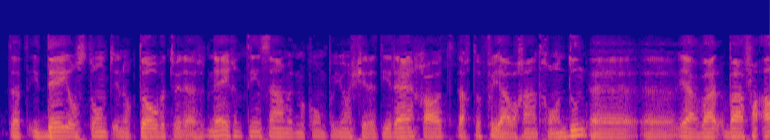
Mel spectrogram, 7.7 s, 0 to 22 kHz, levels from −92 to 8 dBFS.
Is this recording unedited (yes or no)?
no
